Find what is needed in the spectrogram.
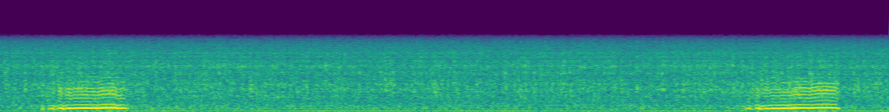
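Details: Sleeping female Belgian Griffon dog snoring: two loud, buzzing snores about seven seconds apart, a low-pitched upper-airway stertor.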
